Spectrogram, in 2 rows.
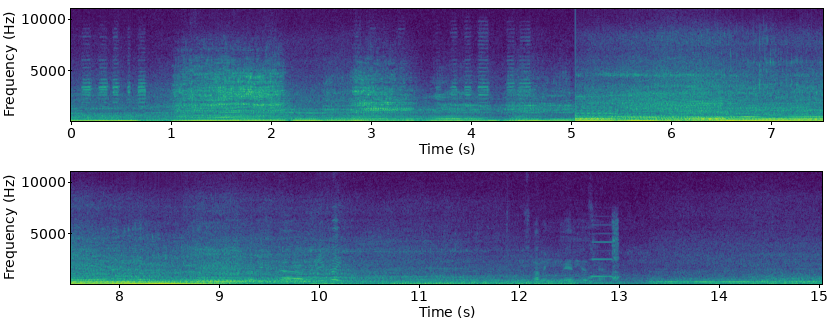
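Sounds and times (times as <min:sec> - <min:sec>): engine revving hard: 0:00.0 - 0:12.6
deep engine rumble: 0:05.0 - 0:15.0.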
